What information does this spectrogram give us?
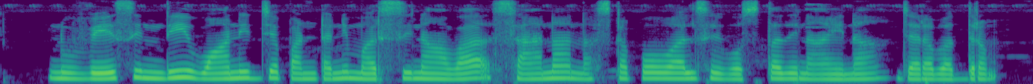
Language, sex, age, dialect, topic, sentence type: Telugu, female, 46-50, Southern, banking, statement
